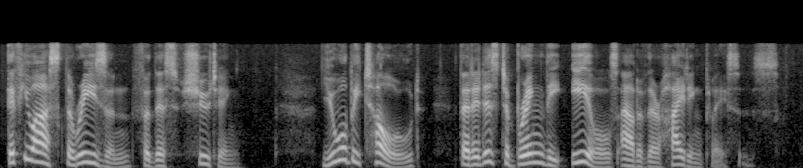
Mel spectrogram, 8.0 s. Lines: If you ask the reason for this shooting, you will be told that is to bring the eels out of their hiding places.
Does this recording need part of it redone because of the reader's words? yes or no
yes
